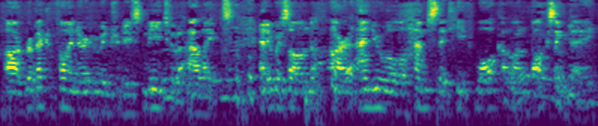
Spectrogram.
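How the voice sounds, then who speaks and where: A man speaking at a book launch, haltingly recounting how the author was introduced. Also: medium pitch, a loud crowd. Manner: halting, hesitant. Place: art gallery, indoors. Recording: echoey gallery, distant, noisy.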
